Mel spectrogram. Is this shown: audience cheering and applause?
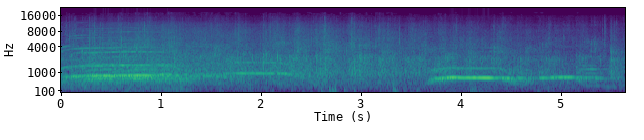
yes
